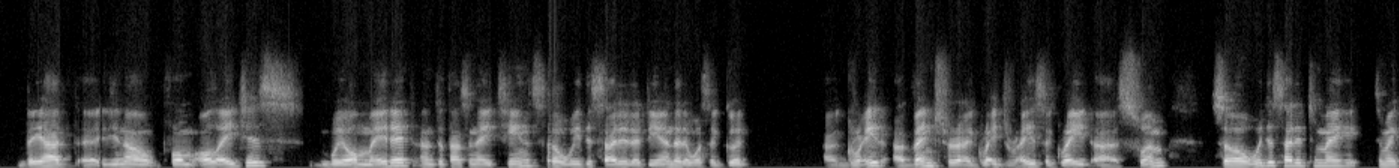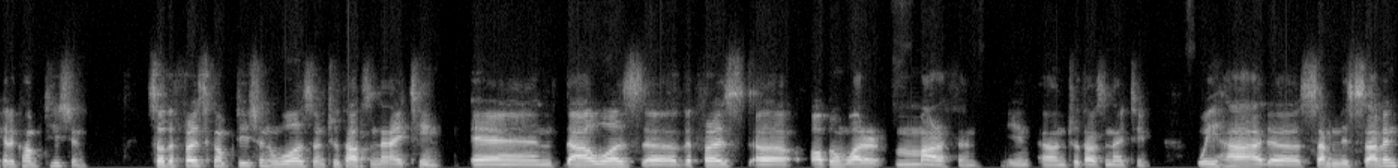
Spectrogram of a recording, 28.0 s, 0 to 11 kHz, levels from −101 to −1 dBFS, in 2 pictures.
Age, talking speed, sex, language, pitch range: 30-49, 145 wpm, male, English, 130-165 Hz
